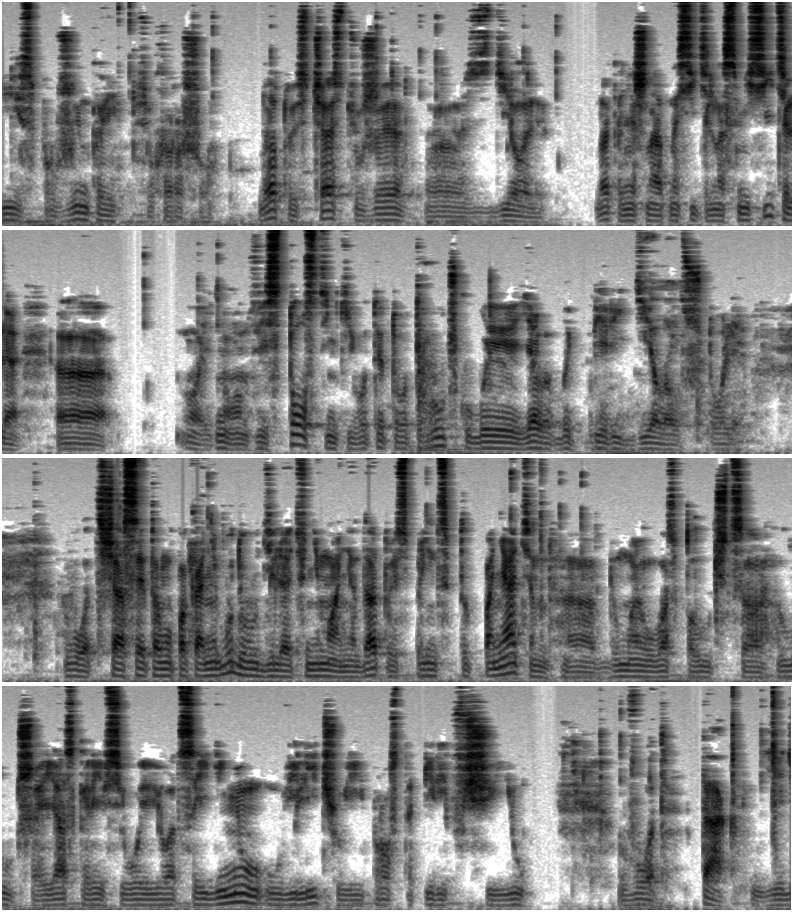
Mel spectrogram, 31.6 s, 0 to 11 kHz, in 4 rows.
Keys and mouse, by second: 1.1 click, 1.9 middle drag, 2.6-3.7 middle drag, 4.1 shift+middle drag, 5.2-5.5 middle drag, 7.8-9.3 middle drag, 9.8 middle drag, 16.9-17.8 middle drag, 20.0-20.9 middle drag, 21.3 shift+middle drag, 22.7 KP_1, 29.6 shift+middle drag, 31.2 shift+middle drag.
